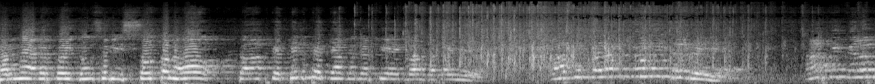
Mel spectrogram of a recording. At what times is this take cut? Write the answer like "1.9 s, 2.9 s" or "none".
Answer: none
